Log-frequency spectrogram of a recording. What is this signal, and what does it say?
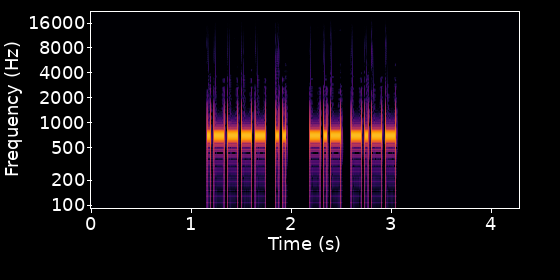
Morse code, heard as a keyed tone, about 36 wpm, 690 Hz. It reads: 1I KY
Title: Winter Field Day Exchanges 35wpm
